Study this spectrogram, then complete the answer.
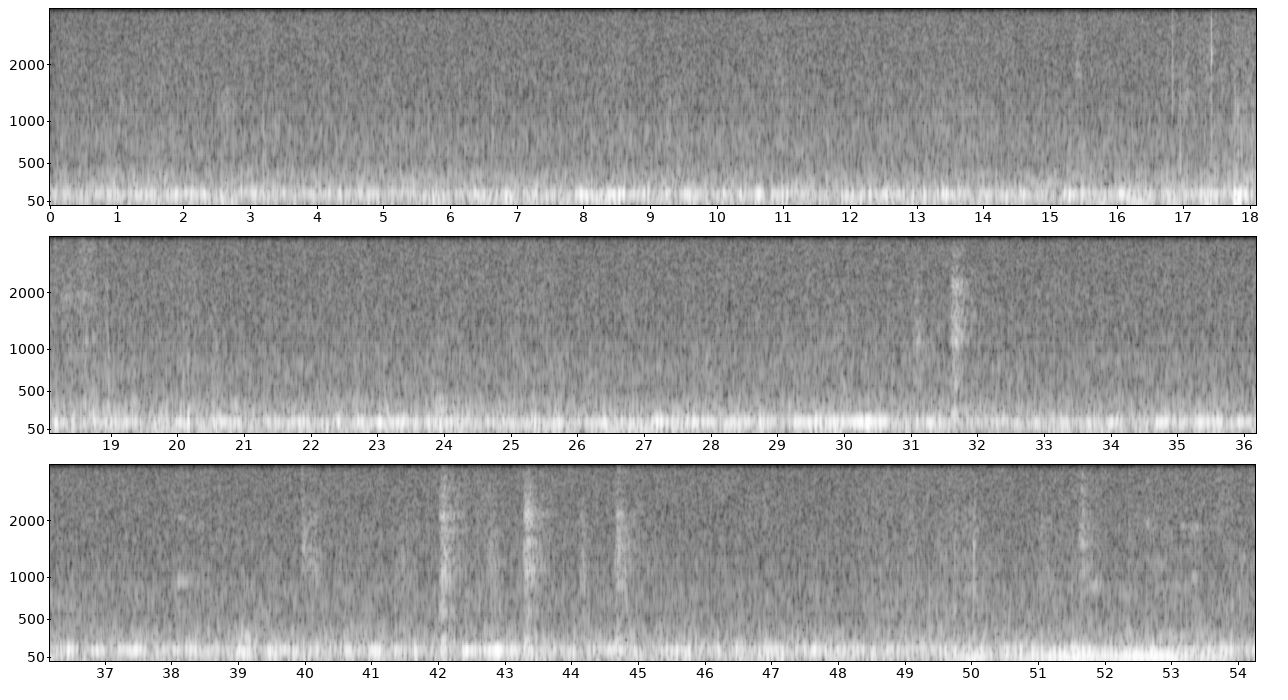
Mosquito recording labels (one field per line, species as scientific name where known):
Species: no mosquito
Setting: insect culture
